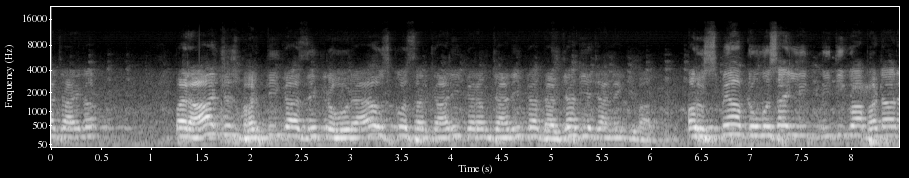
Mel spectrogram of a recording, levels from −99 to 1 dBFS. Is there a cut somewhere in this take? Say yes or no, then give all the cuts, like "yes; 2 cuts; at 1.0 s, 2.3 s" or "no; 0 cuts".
yes; 1 cut; at 6.1 s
